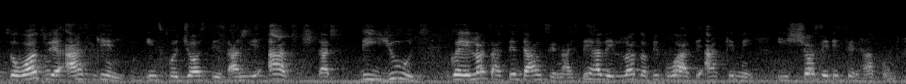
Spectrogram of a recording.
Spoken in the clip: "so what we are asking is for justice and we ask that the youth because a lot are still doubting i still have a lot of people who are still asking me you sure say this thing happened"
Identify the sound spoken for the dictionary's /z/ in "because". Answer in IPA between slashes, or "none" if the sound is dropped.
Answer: none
